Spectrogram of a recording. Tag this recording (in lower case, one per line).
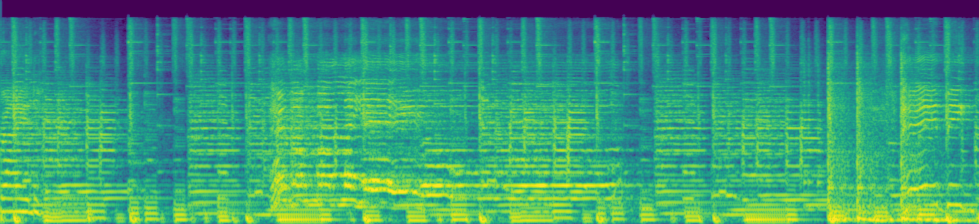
music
